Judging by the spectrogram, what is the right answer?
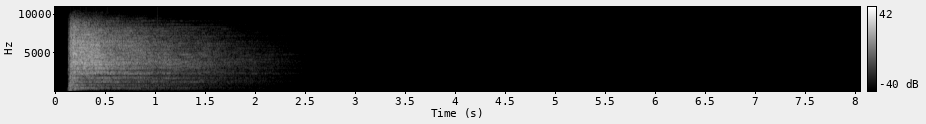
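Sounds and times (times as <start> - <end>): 
cymbals: 0.1 - 2.4.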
